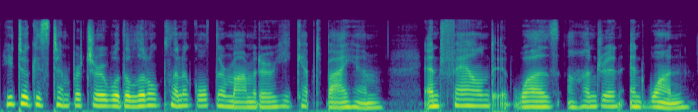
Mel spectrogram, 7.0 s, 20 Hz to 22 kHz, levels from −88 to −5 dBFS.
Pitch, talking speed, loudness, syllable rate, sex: 165 Hz, 180 wpm, -19 LUFS, 5.2 syllables/s, female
